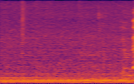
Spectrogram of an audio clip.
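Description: A steady low rumble with no distinct events in it, cutting off suddenly just after the end.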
